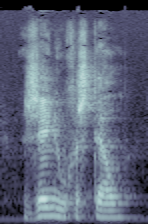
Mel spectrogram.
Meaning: 1. nervous system 2. mental or psychological condition (as opposed to gestel)
- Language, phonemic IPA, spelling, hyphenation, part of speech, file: Dutch, /ˈzeː.nyu̯.ɣəˌstɛl/, zenuwgestel, ze‧nuw‧ge‧stel, noun, Nl-zenuwgestel.ogg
